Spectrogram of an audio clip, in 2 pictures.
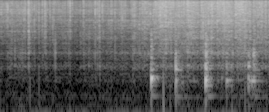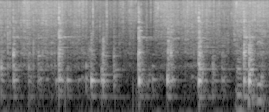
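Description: Chopped garlic and celery sizzling in oil in a stainless steel pot. From about two seconds in, a wooden spatula stirs them, scraping and knocking against the pot many times.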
